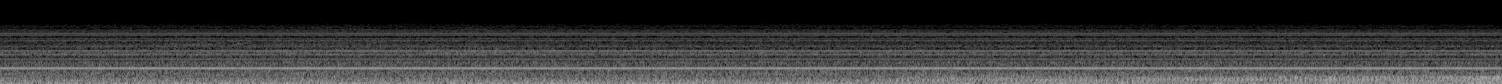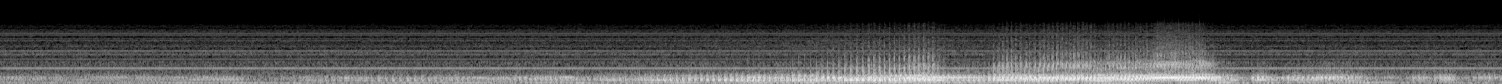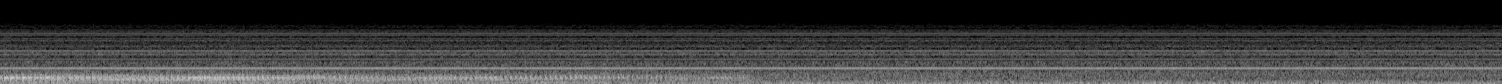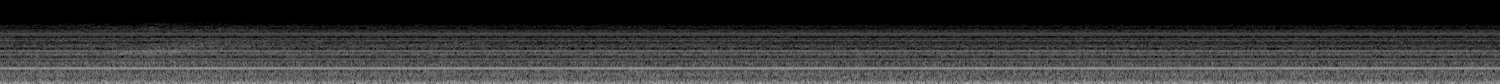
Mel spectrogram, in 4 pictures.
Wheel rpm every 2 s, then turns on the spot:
0, 0, 0, 0, 0, 0, 0, 0, 0, 0, 0, 0, 0, 0, 0, 0, 0, 0, 0, 0, 0, 0, 0, 0, 0, 0, 0, 0, 0, 0.
none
